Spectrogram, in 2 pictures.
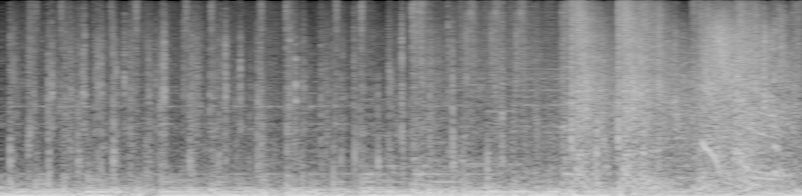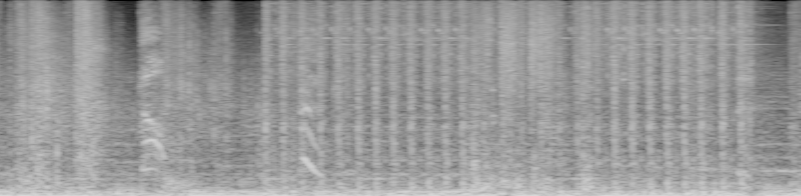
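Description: Dense gunfire from rifles and a machine gun in a staged battle, many shots overlapping in quick succession, with dramatic music underneath.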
